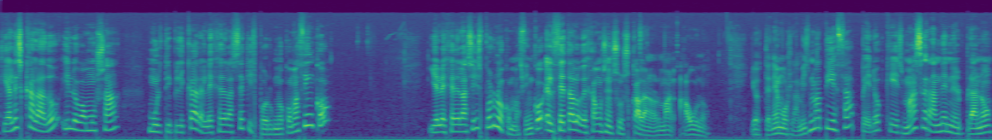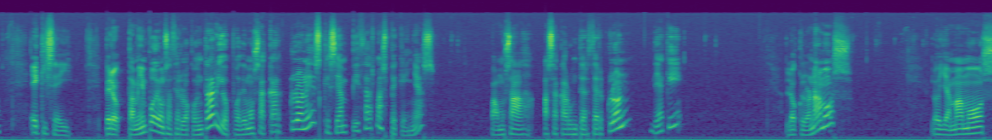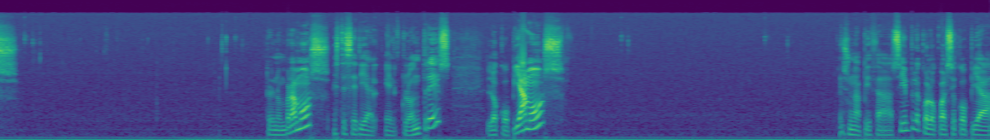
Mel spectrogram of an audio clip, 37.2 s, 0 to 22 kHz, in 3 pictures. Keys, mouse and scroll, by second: 0.4 click, 2.4 1, 2.7 ,, 3.6 5, 4.4 Return, 5.8 click, 6.5-7.7 typing, 8.0 Return, 9.6 click, 10.1-11.4 middle drag, 12.4-13.2 scroll down 2, 13.4 scroll up 2, 14.2 shift+middle click, 15.2-16.4 shift+middle drag, 18.0 click, 20.0 click, 21.3 click, 23.1 click, 23.8 click, 24.1 right click, 25.1 click, 27.8 click, 28.3-29.8 typing, 32.6 click, 34.4 click.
